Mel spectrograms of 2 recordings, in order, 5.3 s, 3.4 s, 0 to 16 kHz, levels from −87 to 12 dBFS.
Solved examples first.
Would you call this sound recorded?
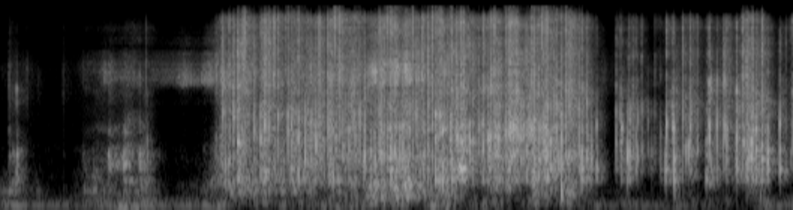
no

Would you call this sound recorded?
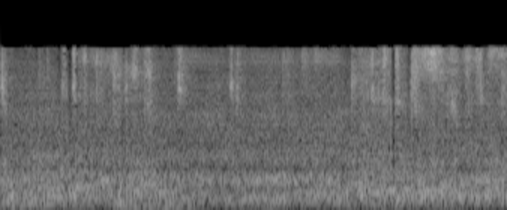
no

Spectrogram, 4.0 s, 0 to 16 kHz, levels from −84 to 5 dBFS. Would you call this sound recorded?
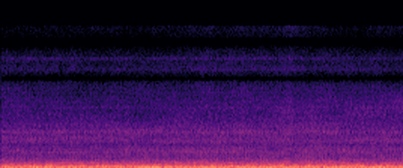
no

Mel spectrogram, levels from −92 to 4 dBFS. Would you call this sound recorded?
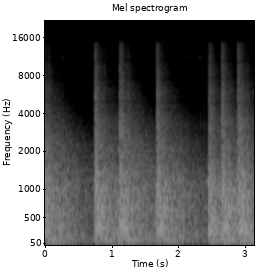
yes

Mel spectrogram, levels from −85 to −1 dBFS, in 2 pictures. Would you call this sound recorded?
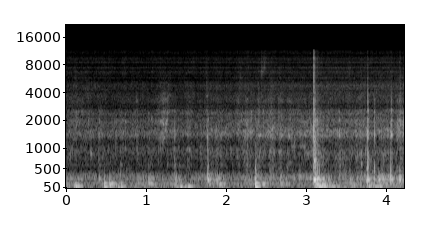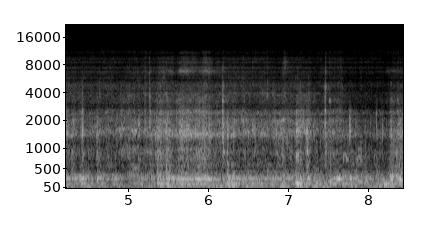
no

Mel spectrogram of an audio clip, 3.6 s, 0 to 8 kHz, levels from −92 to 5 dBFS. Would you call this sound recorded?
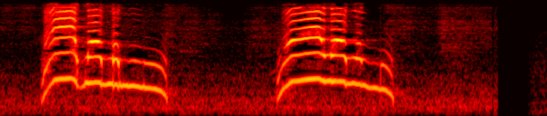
yes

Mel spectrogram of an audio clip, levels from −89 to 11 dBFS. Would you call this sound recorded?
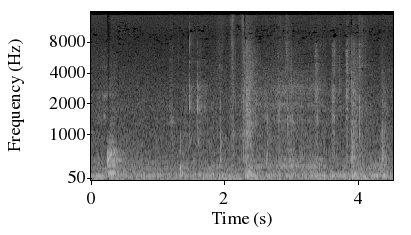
yes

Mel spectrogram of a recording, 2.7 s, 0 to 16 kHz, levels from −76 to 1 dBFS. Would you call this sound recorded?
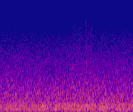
yes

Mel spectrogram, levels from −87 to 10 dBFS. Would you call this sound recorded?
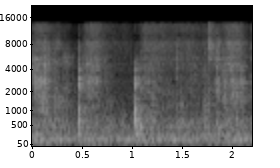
yes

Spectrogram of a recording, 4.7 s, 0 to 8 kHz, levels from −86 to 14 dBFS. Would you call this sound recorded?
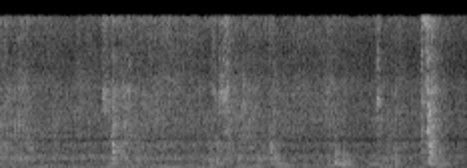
yes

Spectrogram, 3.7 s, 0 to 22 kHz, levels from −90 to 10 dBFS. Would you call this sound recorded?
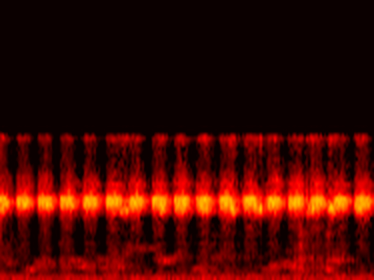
no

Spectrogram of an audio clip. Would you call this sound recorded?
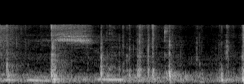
yes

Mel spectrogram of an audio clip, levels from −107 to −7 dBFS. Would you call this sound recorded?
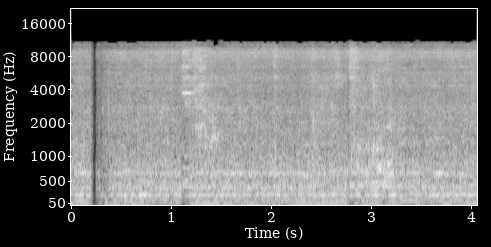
no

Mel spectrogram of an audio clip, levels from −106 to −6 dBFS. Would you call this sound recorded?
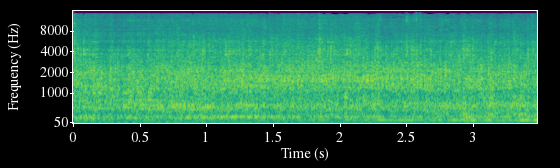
yes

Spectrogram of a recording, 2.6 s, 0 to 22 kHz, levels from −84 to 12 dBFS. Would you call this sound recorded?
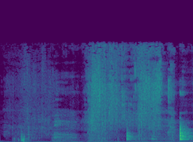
yes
